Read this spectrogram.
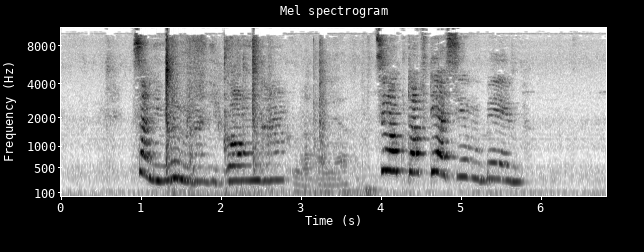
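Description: A young woman speaks loudly and with animation close by.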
